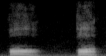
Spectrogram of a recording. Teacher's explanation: الصوت لم ينحصر بين اللسان والحنك الأعلى، وإنما تصعد الصوت فقط إلى أعلى، قا قا. فإذن كتب تحتها: لا ينحصر الصوت بالحرف المنفتح بين اللسان والحنك الأعلى.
